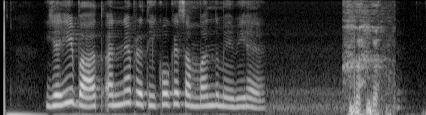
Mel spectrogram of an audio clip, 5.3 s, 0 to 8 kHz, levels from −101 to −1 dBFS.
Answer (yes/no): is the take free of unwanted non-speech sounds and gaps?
no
